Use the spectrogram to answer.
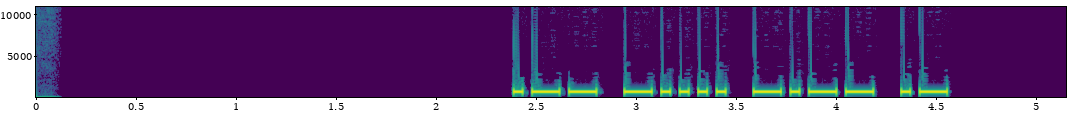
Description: Morse code, heard as a keyed tone, about 25 wpm, 700 Hz. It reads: W6YA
